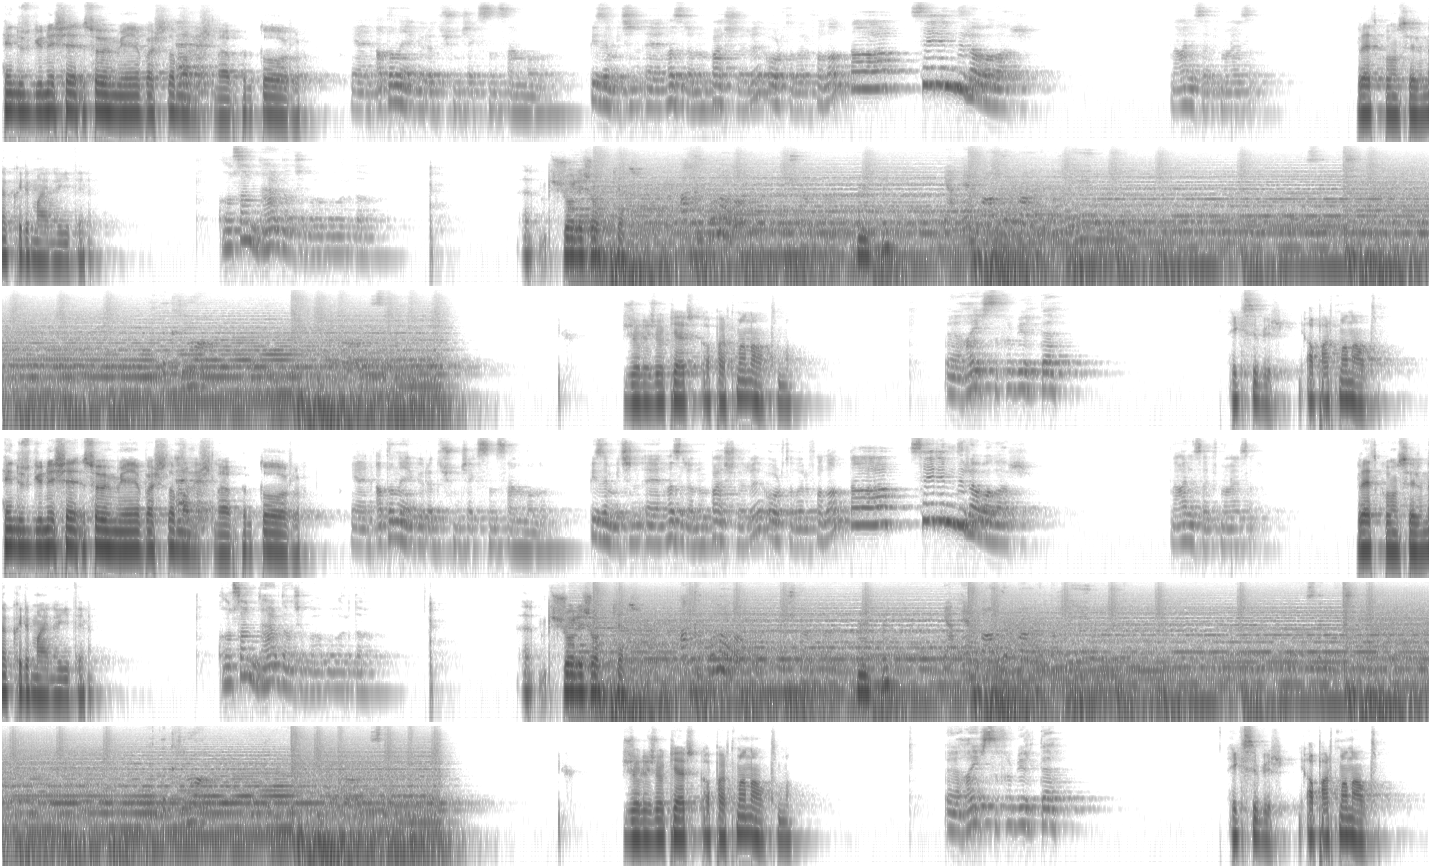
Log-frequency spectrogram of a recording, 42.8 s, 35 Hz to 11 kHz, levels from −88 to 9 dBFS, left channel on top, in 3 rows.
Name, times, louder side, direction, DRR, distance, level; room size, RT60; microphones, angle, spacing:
voice 1, 0.0-3.0 13.6-15.2 19.5-20.7 22.8-23.2 34.8-36.4 40.8-42.3, right 3 dB, 30° right, 14 dB, 0.3 m, -31 dB
voice 2, 1.7-2.1 3.5-5.5 5.9-10.2 11.7-12.5 16.4-18.0 21.0-22.8 23.7-25.6 27.2-28.1 30.0-30.7 31.0-31.6 31.9-32.8 38.0-39.1, right 2 dB, 85° right, 6 dB, 1.5 m, -41 dB
sound 1, 19.9-32.9, right 2 dB, 55° right, 1.0 m, -33 dB
12.5 x 8.9 x 4.5 m, 0.84 s
head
